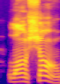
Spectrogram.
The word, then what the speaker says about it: Longchamp: So it's just like, Longchamp, which I'm sure you know, the Longchamp bags, Longchamp, as they pronounce it in America.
